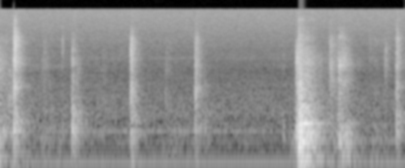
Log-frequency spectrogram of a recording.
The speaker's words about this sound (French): Elle va ouvrir la porte de l'appartement de droite.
